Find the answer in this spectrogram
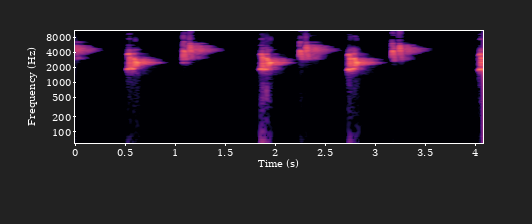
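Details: Light-vented bulbul song with mimicked lovebird, parakeet, bar-winged prinia and pancawarna phrases, used as a tutor recording: sharp chirps alternating between a lower and a higher pitch, about two per second, with clean gaps between notes.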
